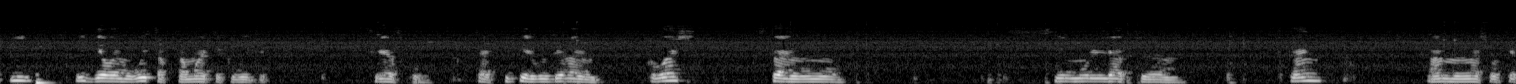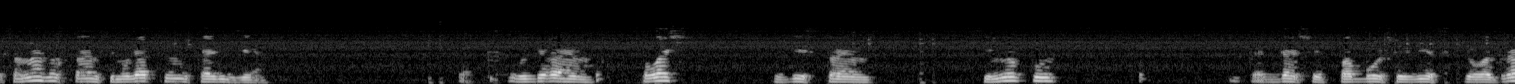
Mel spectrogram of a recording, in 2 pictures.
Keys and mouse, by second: 3.2 middle click, 5.5 click, 7.8 click, 11.1 click, 12.3 click, 19.4 click, 23.7 click, 24.4 click, 28.8-30.3 drag.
